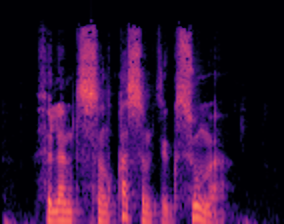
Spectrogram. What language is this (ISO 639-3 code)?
kab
